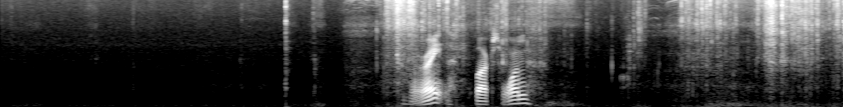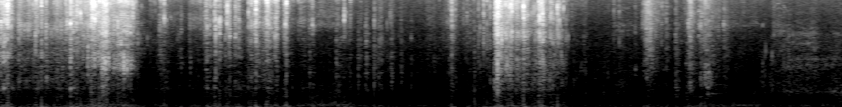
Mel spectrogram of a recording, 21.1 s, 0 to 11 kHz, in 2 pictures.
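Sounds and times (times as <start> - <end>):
plastic foil wrappers crinkling: 4.7 - 19.7.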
